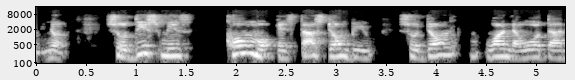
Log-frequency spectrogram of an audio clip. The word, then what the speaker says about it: cómo: And again, you see that pointed accent there? It means there's going to be a stress on that letter there. There's going to be a stress on the O.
